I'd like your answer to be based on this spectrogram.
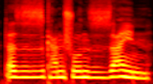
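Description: A woman voicing a forgetful, slow-witted male house fly who draws out his words, in a children's audio story. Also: mid-range voice, flat delivery, mellow, no echo, clean studio sound. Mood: puzzled. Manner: very slow, drawn-out, puzzled.

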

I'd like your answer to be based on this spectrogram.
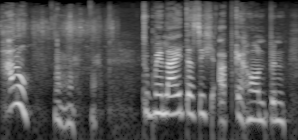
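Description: A woman's voice: high-pitched, animated, normal speed, voice pushed up. A woman voicing a chatty little female squirrel in a children's story. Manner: casual, chatty.

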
